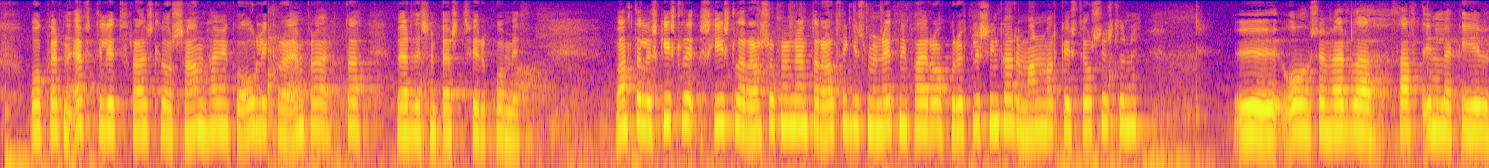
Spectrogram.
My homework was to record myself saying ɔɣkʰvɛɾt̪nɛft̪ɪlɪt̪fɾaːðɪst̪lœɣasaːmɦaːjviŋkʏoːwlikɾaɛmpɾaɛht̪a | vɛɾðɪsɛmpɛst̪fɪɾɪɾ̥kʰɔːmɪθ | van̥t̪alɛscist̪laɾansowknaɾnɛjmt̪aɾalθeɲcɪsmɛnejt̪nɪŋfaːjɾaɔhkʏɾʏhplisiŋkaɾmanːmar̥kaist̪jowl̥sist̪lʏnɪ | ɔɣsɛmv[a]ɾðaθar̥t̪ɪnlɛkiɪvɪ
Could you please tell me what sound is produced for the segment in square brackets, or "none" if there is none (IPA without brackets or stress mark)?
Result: ɛ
